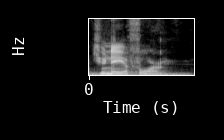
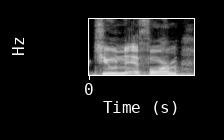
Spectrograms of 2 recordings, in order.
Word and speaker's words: cuneiform: Scribes were the people in charge of reading, writing, and keeping records in cuneiform, okay? What is cuneiform or cuneiform? Okay, cuneiform is how I've always heard it pronounced.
